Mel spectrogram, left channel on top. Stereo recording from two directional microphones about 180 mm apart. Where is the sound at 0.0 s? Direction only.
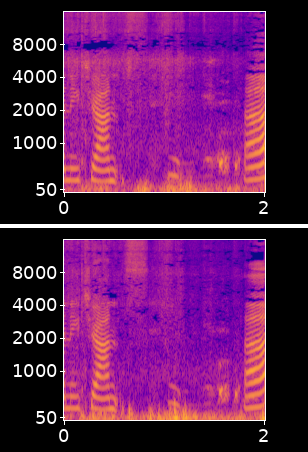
30° right (ahead or behind).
